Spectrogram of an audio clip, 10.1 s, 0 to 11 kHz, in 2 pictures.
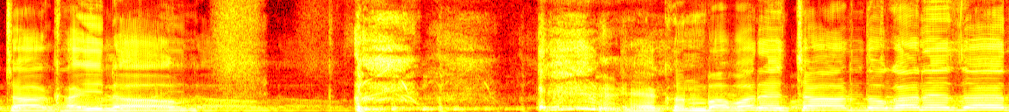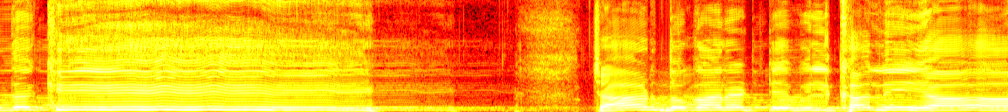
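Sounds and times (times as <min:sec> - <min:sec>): man coughing: 0:01.6 - 0:03.4
throat clearing: 0:01.7 - 0:03.2.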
